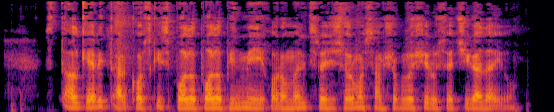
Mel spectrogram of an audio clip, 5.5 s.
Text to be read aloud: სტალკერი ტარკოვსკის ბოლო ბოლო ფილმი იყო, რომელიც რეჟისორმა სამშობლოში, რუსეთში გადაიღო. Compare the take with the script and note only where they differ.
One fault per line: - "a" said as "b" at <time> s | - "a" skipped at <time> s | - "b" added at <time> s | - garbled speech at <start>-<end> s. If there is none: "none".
none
